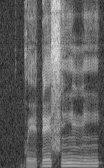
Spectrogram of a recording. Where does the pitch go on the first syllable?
low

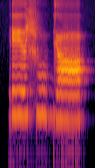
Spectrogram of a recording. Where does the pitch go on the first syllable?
high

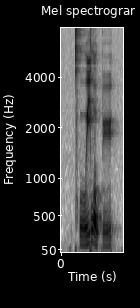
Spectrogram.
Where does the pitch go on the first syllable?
rising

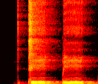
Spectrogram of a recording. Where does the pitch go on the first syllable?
high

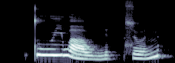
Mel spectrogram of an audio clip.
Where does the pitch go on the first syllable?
high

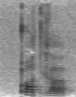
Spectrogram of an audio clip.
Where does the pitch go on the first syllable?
falling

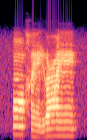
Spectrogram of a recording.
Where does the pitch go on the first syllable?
high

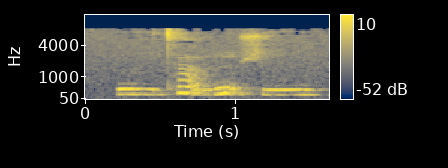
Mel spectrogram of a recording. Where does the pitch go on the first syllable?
low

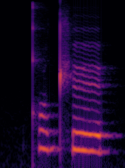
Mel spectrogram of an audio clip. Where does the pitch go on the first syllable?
high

